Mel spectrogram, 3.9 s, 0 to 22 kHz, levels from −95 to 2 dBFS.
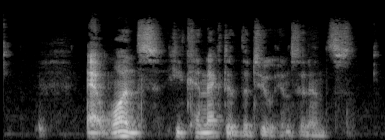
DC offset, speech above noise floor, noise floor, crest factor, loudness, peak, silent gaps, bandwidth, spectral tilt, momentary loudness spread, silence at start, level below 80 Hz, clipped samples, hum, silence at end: under 0.1%; 25 dB; -53 dBFS; 24 dB; -27 LUFS; -4 dBFS; none; 12.5 kHz; -4.5 dB/octave; 17 LU; 0.4 s; -70 dBFS; under 0.1%; none; 0.35 s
